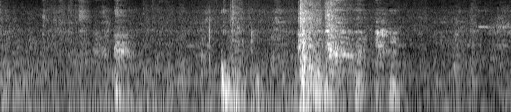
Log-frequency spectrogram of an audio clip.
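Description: Low rumble of a train creeping along during shunting, heard from inside the passenger carriage. A short knock comes about a second in and a louder, sharp knock about three seconds in.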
